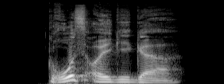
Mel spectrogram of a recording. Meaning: 1. comparative degree of großäugig 2. inflection of großäugig: strong/mixed nominative masculine singular 3. inflection of großäugig: strong genitive/dative feminine singular
- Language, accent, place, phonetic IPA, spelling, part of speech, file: German, Germany, Berlin, [ˈɡʁoːsˌʔɔɪ̯ɡɪɡɐ], großäugiger, adjective, De-großäugiger.ogg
